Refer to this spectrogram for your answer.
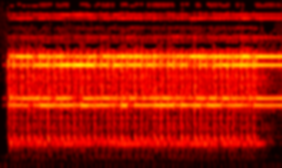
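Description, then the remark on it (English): A telephone hidden inside a clock rings loudly and steadily for about two seconds, a rapid trilling jangle with no voices over it, cutting off abruptly at the end. “why don't you just call down and ask the fellas in internal security where the phone is?”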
